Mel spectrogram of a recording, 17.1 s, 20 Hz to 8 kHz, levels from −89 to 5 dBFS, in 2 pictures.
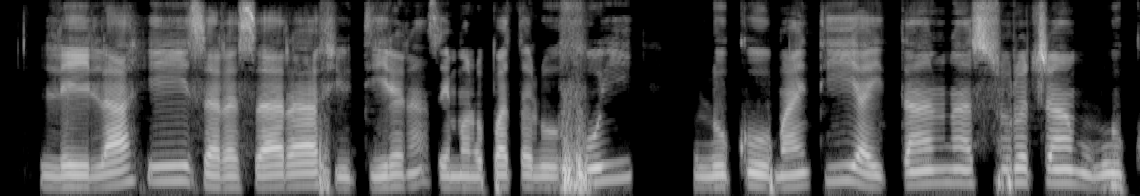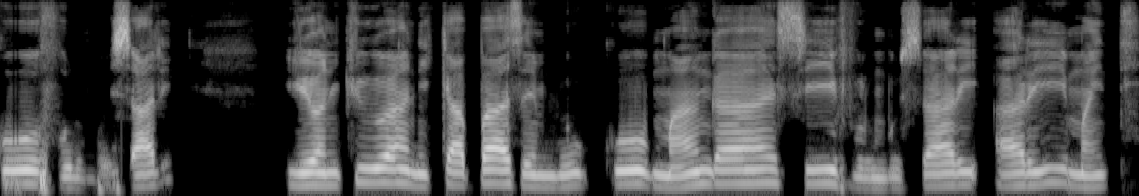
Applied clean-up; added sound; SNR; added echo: none; none; none; none.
